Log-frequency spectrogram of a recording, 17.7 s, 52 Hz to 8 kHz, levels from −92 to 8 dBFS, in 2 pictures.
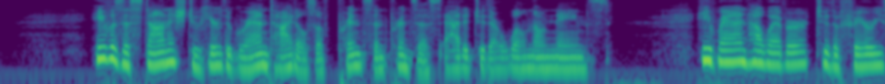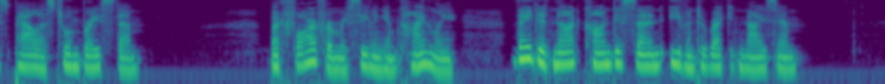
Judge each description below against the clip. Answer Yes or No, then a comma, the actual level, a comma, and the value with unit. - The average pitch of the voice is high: No, medium, 150 Hz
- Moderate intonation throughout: Yes, average, 4.8 semitones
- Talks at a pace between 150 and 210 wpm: No, average, 140 wpm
